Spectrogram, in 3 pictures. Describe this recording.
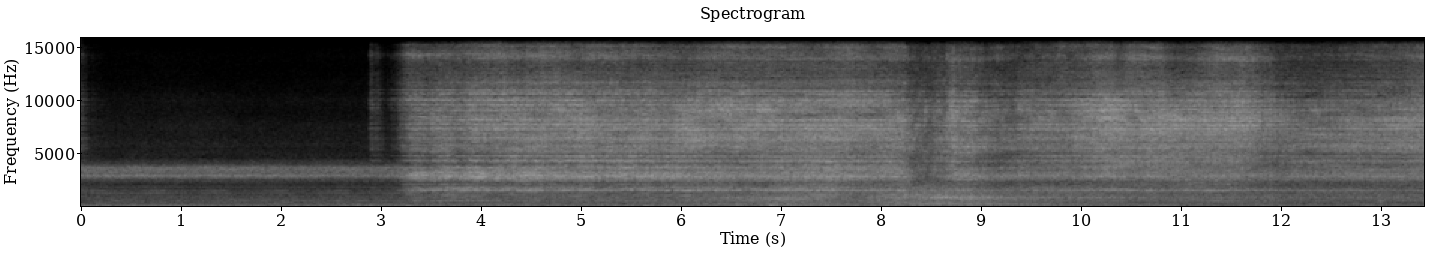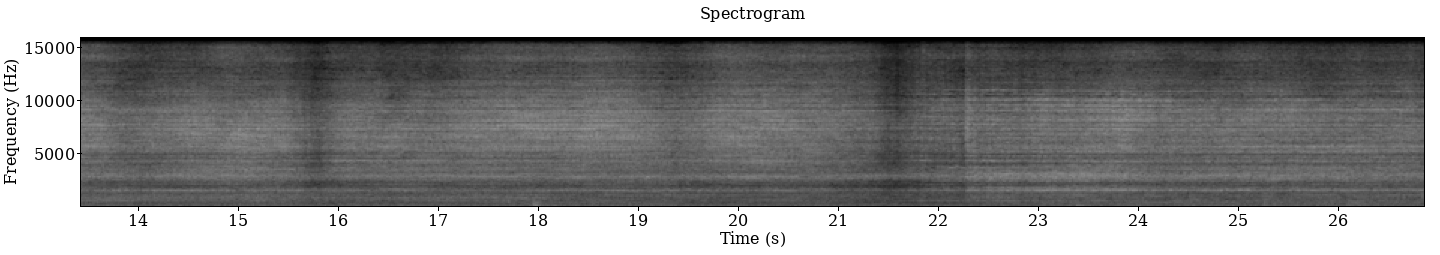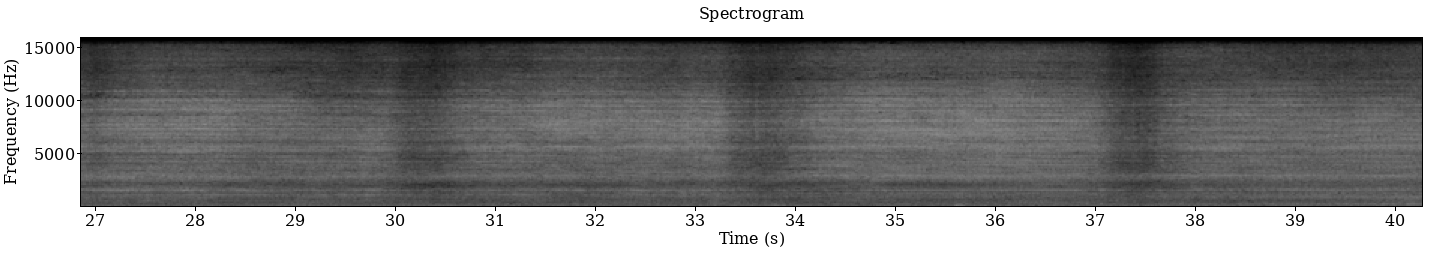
Auf der anderen Seite der Straße schneidet ein Arbeiter einen Pflasterstein. On the other side of the road, a worker cutting a paving stone.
